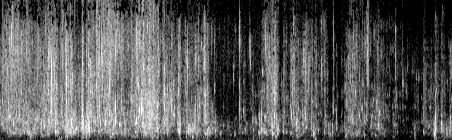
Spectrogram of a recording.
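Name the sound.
lake water lapping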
